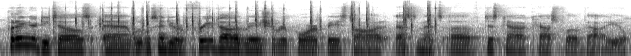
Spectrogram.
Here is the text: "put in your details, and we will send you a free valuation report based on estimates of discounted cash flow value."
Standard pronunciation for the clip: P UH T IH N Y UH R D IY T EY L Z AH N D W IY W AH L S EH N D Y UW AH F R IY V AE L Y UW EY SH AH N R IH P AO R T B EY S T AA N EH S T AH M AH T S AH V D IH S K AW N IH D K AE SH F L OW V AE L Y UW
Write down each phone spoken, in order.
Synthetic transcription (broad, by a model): P UH T IH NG Y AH R D IY T EY L Z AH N W IY W AH L S EH N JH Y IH AH F R IY V AE L Y UW EY SH AH N R IH P AO R T B EY S T N EH S T AH M AH T S AH V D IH S K AW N K AE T F L OW V AE L Y UW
